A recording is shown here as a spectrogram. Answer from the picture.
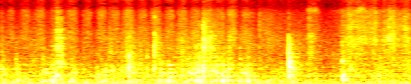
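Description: Damp kitchen sponge rubbed back and forth on a painted drawer front, wiping off chalk-marker drawing: faint, irregular scrubbing strokes.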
